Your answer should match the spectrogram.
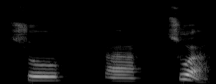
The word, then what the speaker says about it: SOHCAHTOA: for each of these trigonometric ratios, which is pronounced as SOHCAHTOA.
